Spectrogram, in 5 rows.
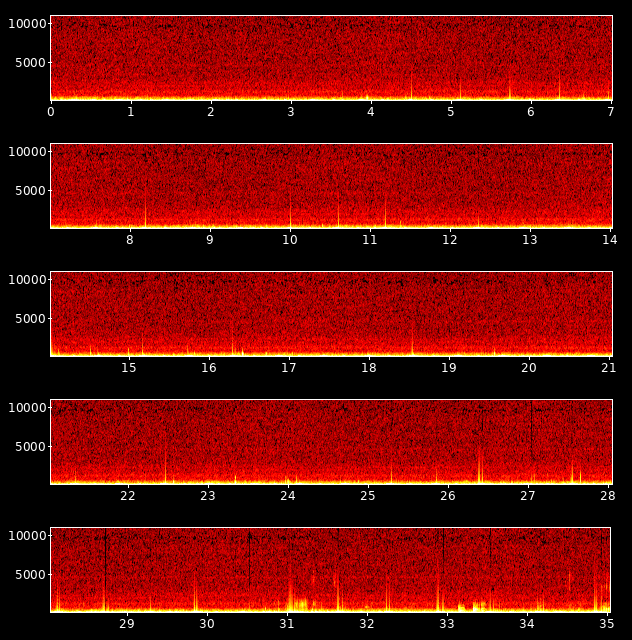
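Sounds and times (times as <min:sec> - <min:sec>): heartbeat thuds: 0:00.0 - 0:35.0.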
